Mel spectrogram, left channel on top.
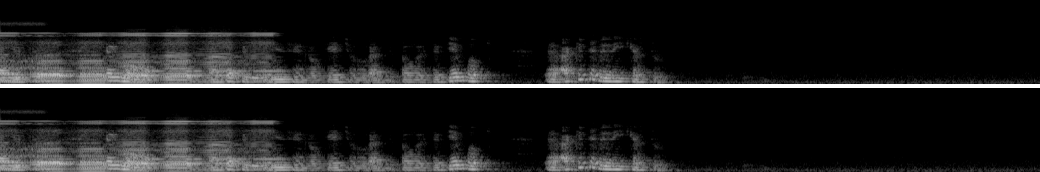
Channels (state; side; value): identical; both; correlation 1.00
